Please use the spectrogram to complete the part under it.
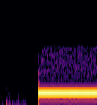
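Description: A telephone line tone sounds while a call is being placed. After a near-silent opening with a few faint rustles, one steady mid-pitched tone switches on abruptly and holds, unbroken and loud, to the end.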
